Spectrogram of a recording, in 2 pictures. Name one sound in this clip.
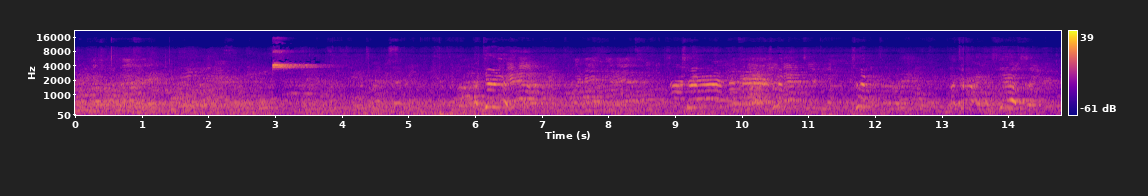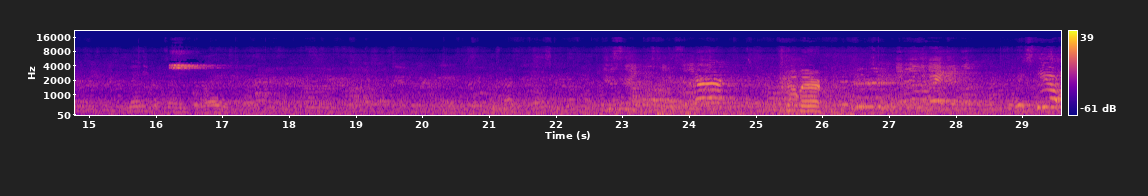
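Spectators shout encouragement in an echoing hall.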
